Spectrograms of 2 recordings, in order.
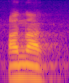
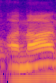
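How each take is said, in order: First: The final vowel is kept short. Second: The final vowel is held long. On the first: The speaker calls it right. "बल्कि अना, अना यूँ पढ़ते हैं" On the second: The speaker calls it wrong. "इसको अना नहीं कहते"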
